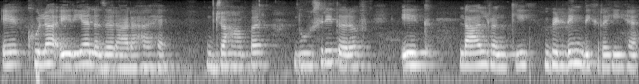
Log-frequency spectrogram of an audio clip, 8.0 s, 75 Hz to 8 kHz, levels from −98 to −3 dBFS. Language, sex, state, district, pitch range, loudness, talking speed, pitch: Hindi, female, Chandigarh, Chandigarh, 195-215 Hz, -17 LUFS, 140 wpm, 210 Hz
